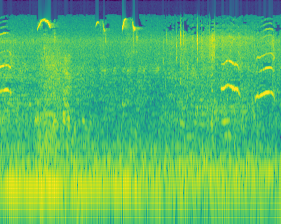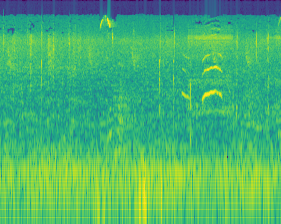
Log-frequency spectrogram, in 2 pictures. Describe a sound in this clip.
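A baby macaque cries in short, high-pitched squeals.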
